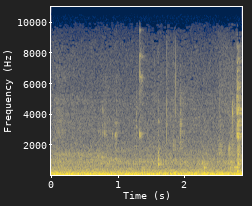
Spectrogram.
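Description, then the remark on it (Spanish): A long slurping sip of hot, freshly brewed, bitter black coffee without sugar: a steady wet hiss lasting a few seconds, dotted with small liquid clicks and smacks, with no voices. “Me di un sorbito largo, largo.”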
